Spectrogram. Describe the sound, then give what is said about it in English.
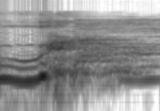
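A person's voice imitates the Hulk Hogan dog bark from TNA, a strange, strangled dog bark: one short, hoarse, wailing yelp that swells briefly and trails off into a breathy, raspy tail, fairly loud. “The help dog barks like that.”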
